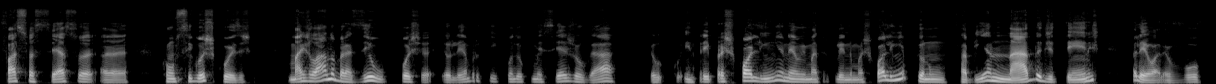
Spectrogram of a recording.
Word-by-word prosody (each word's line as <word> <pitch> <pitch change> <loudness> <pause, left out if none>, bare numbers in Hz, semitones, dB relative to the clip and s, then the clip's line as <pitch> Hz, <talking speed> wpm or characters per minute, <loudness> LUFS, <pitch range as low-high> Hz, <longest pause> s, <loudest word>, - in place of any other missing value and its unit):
fácil 145 +1 0
acesso 130 +1 -1
a, 120 -2 +1
eh, 105 0 -3 0.3
consigo 140 +1 0
as 170 - +2
coisas. 105 -4 -1 0.4
Mas 135 +7 +2
lá 150 +8 +4
no 245 - +6
Brasil, 130 - +2
poxa, 130 -3 -1
eu 105 - -3
lembro 125 +11 -6
que 135 -3 -14
quando 125 -1 -7
eu 120 - -4
comecei 120 +2 -5
a - - 0
jogar, 125 +1 -2 0.4
eu 105 +1 -3 0.2
entrei 115 +1 -1
para 130 - -1
escolinha, 160 +2 +2
né, 150 -7 +2
eu 125 - +1
me 115 - 0
matriculei 115 0 -3
numa 110 0 -2
escolinha, 195 - +2
porque 160 - -1
eu - - +5
não 115 -2 0
sabia 115 - +1
nada 135 - +5
de 125 -6 -2
tênis, 115 - 0 0.3
falei: - - +5
"olha, 100 +1 -1
eu 95 - -5
vou" 110 +3 -5
125 Hz, 200 wpm, -25 LUFS, 110-145 Hz, 0.4 s, no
